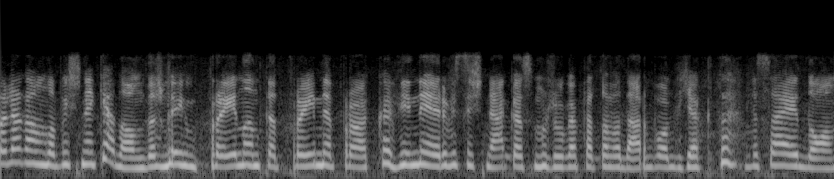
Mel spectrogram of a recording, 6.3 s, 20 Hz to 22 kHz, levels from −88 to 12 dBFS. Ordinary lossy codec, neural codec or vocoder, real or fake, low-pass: Opus, 32 kbps; codec, 16 kHz, 4 kbps, FreqCodec, larger model; fake; 7.2 kHz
